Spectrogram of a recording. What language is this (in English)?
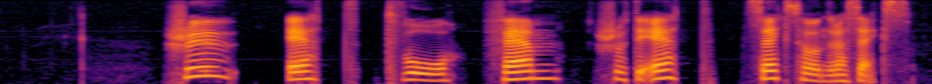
Swedish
